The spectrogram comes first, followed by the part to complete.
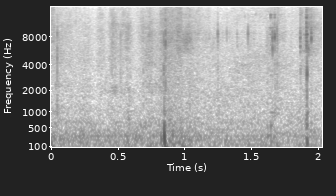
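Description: Handling noise from a clip-on microphone being adjusted: faint rustling with a soft knock about a second in and a smaller one near the end.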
